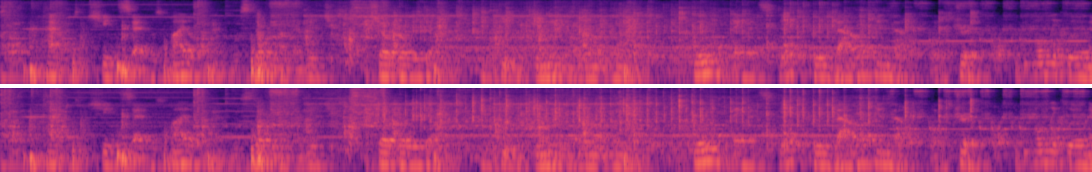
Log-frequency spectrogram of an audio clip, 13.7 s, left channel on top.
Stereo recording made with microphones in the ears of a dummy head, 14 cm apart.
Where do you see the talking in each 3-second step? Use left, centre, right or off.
left, left, left, centre, right.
